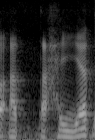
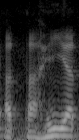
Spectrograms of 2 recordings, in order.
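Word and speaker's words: التحيات: Seperti contoh at-tahiyyat itu hak kecil, gak boleh at-tahiyyat, gak boleh. At-tahiyyat, hak itu di tenggorokan paling atas.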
